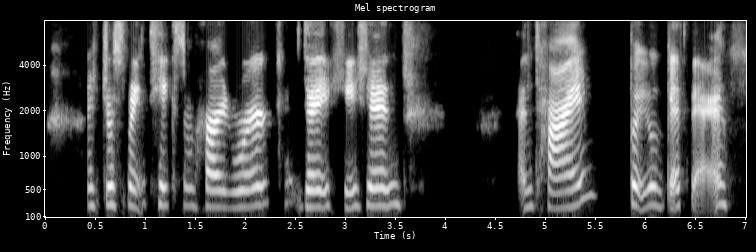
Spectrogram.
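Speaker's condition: Cerebral palsy; wheelchair use, onset before birth

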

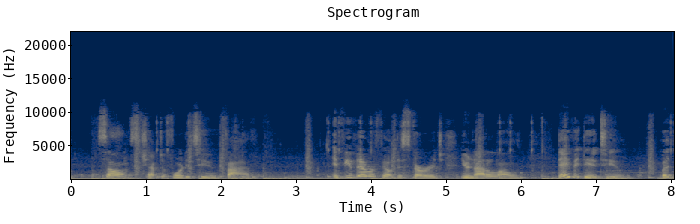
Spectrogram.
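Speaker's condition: No condition

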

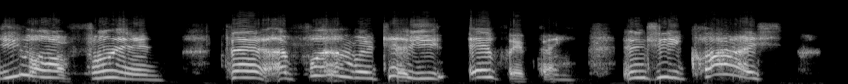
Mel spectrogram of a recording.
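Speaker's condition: Cerebral palsy; self-described as half-CP

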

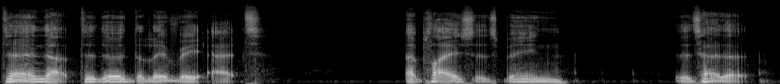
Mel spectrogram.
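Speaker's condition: Cerebral palsy; second COVID vaccine dose, Pfizer chosen on doctor's advice over AstraZeneca due to blood clot risk

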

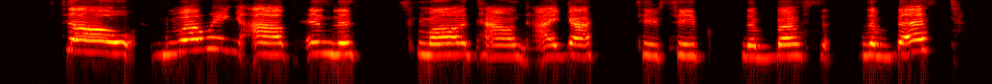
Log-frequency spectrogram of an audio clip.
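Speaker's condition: Cerebral palsy, spastic quadriplegic, mild

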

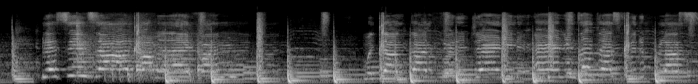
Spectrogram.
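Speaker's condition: No condition

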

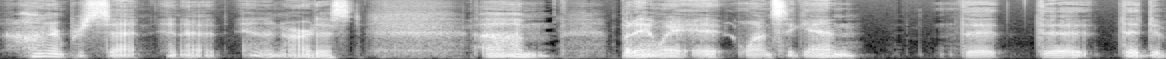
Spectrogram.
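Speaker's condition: Spasmodic dysphonia; linked to singing training

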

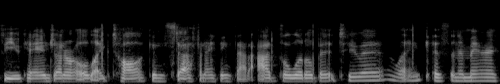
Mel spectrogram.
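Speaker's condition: No condition

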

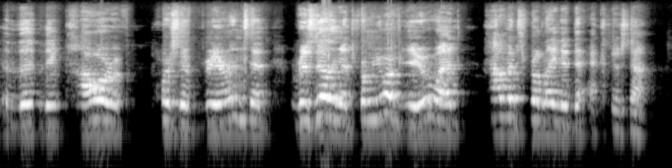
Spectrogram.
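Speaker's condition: Cerebral palsy; present from birth, lifelong wheelchair use, walker for exercise, muscles shrink or contract faster without exercise

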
